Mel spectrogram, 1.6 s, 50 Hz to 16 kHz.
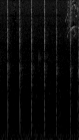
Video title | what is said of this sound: Trying Duck Eggs For The First Time & A Special Gift To Our 500 subscribers | these are like banging wood together almost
